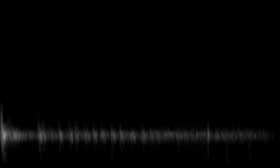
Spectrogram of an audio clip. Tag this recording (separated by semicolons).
ice; field-recording; cold; winter; lake; chill; skid; crack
